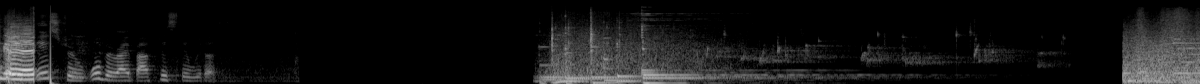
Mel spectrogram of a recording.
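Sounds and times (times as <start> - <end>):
water splash and drips: 5.4 - 10.8.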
